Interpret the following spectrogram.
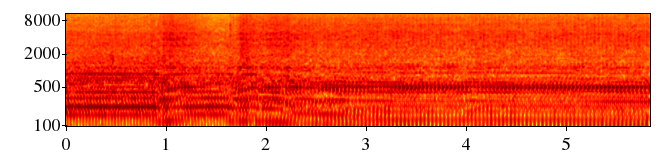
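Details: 40-year-old Lincoln Weldanpower 150 engine-driven welder, rope-started, cranked up to full output for welding; steady even single-cylinder drone at constant speed, no knocks or misses, running healthy under load.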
